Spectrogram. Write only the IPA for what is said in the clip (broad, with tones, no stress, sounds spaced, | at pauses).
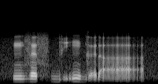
n z ə˦˥ s b ḭ˦˥ ŋ ɡ ə̰˦˥ ɾ a̰˩˧˩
